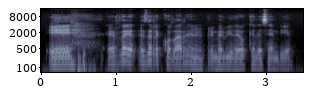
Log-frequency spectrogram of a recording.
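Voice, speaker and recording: A man's voice: mid-range voice, normal speed, a little mellow. A male teacher giving a recorded online lecture, explaining step by step with frequent hesitant fillers and speaking directly to his students.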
